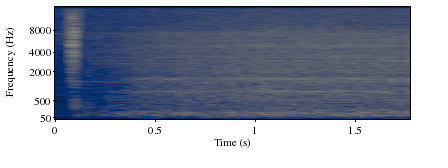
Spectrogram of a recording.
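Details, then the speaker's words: 2005 GMC Sierra 1500 5.3 with no heat or AC, blower motor tested by switching in a direct ground: after a click the fan spins up to a steady, even whoosh, so the blower motor is good. "at that it came on so we know our blower motor it's good"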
